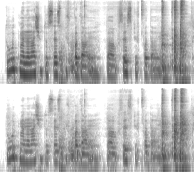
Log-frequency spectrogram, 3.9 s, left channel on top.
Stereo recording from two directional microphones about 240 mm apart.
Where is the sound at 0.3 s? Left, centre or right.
Left.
